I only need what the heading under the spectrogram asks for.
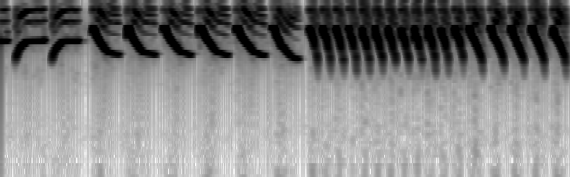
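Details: Canary singing continuously and melodiously: loud, slurred whistles falling in pitch, repeated about three times a second, then breaking into a faster tour of quicker downslurred notes.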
